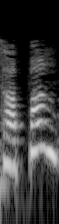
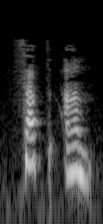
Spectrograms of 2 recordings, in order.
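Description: First: The vowels merge into a contracted sa-pan. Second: Each syllable is said separately, as sa-pu-an.

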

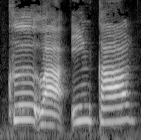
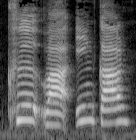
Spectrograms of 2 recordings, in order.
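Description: First: The ka syllable is lengthened and stressed. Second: The ka syllable is short and not stressed.

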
